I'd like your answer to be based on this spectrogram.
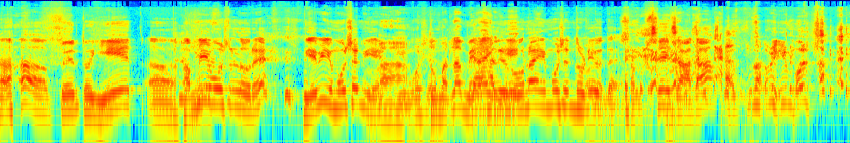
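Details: Adult speaker; normal speech.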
